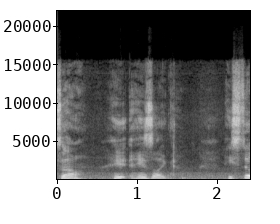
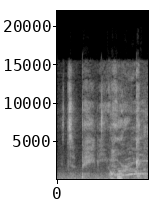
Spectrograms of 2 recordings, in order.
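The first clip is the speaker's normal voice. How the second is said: hushed, scared whisper, higher; 6 semitones higher, 10 dB quieter than usual. Retold or imitated. The man warns her about the orc below in a whisper. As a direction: breathe it like a secret. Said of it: "It's like".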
